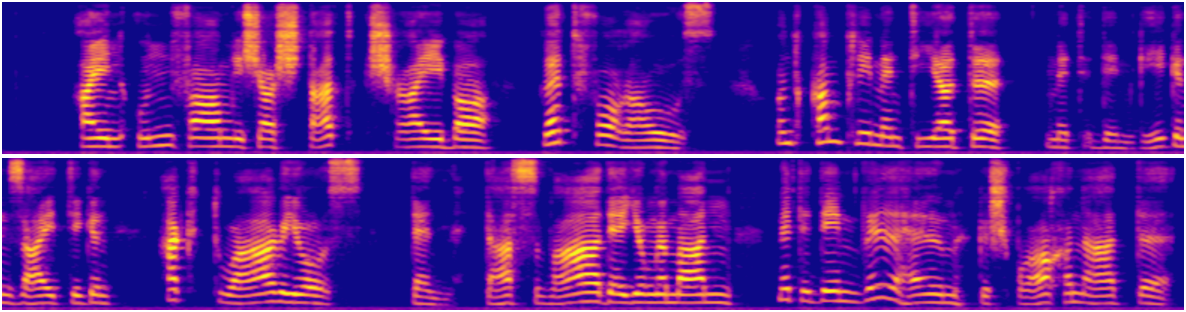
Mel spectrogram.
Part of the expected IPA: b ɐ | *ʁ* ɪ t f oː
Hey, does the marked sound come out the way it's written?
yes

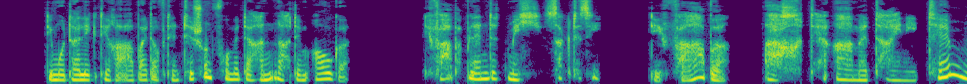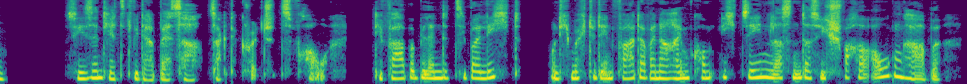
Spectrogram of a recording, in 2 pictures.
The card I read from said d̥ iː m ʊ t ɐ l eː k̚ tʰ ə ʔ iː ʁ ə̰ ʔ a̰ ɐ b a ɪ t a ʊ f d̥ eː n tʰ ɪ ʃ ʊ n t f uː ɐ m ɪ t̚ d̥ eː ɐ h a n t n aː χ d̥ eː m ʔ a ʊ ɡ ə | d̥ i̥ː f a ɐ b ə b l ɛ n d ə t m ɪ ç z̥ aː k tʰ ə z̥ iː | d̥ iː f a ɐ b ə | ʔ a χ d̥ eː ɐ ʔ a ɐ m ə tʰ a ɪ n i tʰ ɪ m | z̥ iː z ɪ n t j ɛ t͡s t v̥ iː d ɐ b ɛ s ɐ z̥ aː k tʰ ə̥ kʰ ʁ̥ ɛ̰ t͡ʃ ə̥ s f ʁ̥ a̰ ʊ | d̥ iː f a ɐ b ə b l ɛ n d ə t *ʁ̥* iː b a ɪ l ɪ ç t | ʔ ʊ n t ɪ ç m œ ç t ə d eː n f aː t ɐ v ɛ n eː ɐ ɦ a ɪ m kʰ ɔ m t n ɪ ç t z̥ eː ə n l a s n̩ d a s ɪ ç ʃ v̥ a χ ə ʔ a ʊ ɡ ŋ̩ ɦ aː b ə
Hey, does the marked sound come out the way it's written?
no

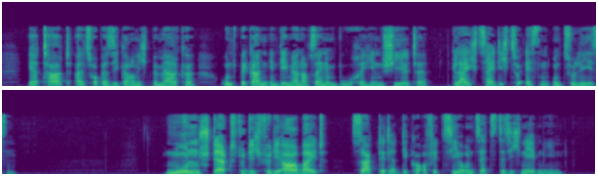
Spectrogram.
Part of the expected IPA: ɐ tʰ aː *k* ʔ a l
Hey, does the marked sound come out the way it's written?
no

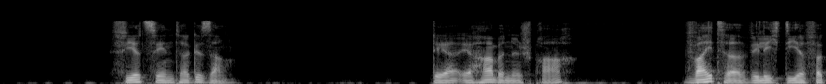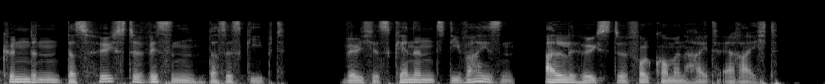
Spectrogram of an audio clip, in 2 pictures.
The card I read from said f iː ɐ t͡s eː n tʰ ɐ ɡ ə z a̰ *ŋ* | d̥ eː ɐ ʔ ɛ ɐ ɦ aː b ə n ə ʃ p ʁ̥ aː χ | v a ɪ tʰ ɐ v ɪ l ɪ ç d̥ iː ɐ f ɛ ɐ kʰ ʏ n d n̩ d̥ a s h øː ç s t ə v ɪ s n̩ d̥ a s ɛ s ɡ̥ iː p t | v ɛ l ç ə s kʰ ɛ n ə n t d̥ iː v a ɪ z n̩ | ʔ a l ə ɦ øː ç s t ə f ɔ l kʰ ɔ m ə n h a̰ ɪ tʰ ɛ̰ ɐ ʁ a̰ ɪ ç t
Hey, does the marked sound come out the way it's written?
yes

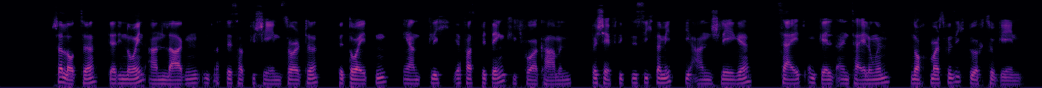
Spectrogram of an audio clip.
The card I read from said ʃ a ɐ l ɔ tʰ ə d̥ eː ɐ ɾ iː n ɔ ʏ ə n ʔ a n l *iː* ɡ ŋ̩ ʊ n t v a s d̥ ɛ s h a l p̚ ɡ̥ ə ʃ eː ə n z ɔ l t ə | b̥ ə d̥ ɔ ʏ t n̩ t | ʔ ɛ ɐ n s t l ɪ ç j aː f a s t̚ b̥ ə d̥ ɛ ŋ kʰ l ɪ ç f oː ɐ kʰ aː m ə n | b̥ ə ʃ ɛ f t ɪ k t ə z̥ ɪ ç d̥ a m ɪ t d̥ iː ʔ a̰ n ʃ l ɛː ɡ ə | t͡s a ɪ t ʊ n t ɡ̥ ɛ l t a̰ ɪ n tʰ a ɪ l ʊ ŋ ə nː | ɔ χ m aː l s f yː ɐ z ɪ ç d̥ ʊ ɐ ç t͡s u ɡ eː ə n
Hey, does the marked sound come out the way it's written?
no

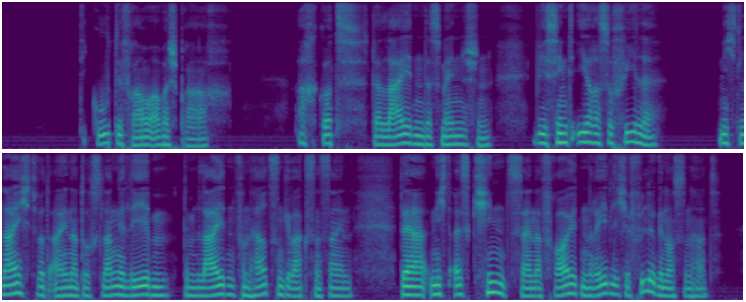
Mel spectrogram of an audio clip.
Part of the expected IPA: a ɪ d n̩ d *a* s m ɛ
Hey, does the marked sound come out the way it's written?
no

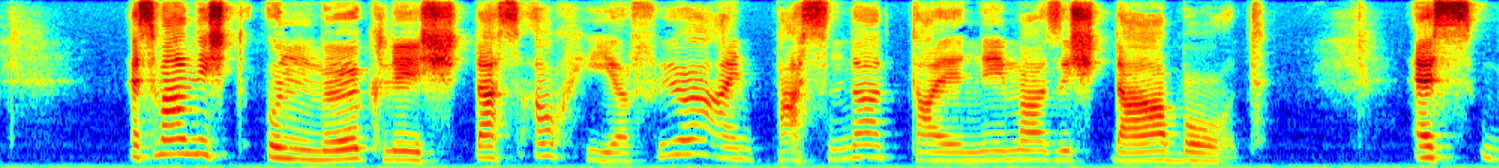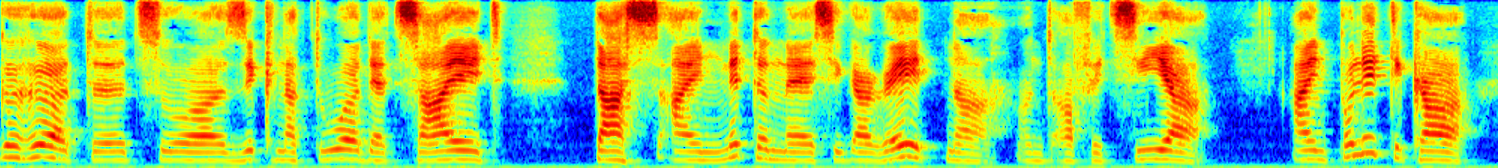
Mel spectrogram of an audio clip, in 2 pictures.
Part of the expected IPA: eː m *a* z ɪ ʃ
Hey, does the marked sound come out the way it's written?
no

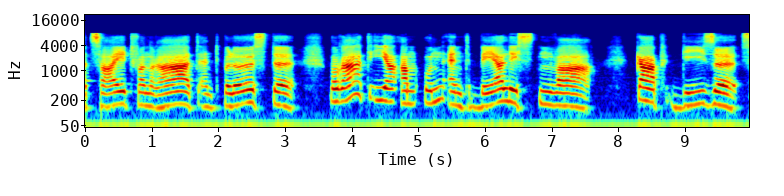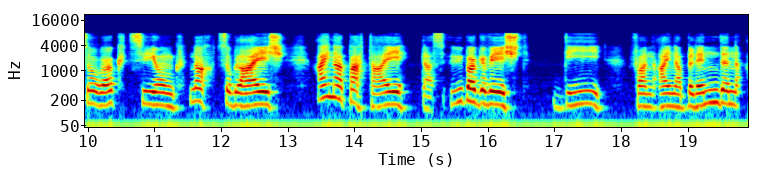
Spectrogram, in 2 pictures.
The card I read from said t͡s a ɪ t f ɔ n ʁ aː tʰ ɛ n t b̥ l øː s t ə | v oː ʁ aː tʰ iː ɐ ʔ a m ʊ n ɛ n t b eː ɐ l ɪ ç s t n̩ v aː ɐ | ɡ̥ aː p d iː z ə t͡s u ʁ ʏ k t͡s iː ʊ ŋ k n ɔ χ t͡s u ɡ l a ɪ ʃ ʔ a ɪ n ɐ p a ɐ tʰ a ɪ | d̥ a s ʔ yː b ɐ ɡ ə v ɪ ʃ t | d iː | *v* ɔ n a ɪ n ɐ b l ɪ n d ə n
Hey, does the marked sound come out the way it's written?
no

